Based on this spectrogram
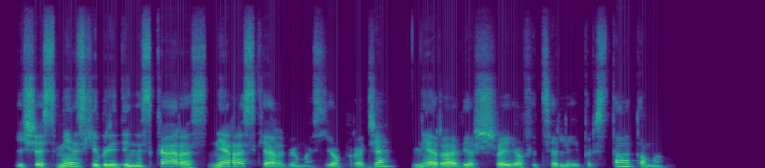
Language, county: Lithuanian, Kaunas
